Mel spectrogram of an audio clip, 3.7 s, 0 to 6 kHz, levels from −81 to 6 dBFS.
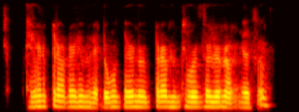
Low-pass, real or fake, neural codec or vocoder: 5.4 kHz; fake; autoencoder, 22.05 kHz, a latent of 192 numbers a frame, VITS, trained on one speaker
